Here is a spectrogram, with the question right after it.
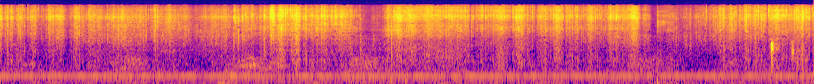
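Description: A small white plastic nail brush with a hard solid plastic back and dense stiff plastic bristles is held close, as long painted nails scratch and flick along the bristles. The result is a steady, dense crackling rustle with bright, high hiss over a constant low hum. Brief flicking bursts stand out through the texture.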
